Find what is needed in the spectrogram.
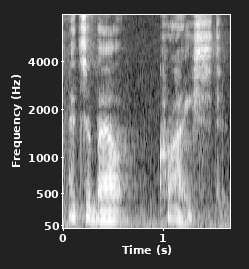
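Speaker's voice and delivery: a soft voiceless whisper to close the thought; whispered punchline. Acted. Preacher whispers the answer to his listeners, hushed. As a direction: let the line fall to a breath.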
